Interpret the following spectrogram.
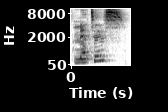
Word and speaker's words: Metis: you received I believe her name is pronounced met Metis Metis she deals with wisdom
